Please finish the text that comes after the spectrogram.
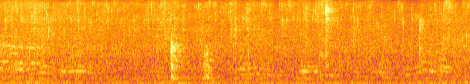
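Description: Adobo sizzles in a pan while being stirred, a steady frying hiss broken by a few clicks and clacks of the utensil, heard up close with some talk.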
